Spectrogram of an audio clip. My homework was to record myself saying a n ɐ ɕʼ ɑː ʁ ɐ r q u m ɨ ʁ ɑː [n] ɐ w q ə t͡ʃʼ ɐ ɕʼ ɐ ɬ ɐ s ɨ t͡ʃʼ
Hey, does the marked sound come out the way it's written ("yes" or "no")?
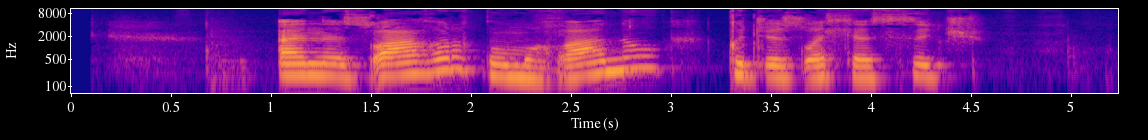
yes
